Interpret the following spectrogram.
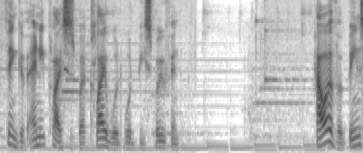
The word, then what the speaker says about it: Claywood: The game takes place in Rockstar's fictionalised version of Kentucky called Claywood, pronounced like Clay.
